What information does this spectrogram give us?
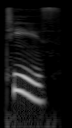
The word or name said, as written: tees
